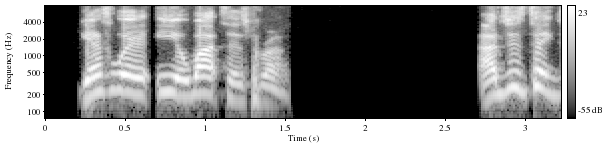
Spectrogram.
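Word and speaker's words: Hiawatha: So, if you ever heard of a man named Hayawata, it's actually pronounced Iawata, right?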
